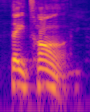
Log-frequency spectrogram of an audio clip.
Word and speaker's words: Satan: It's pronounced Satan.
